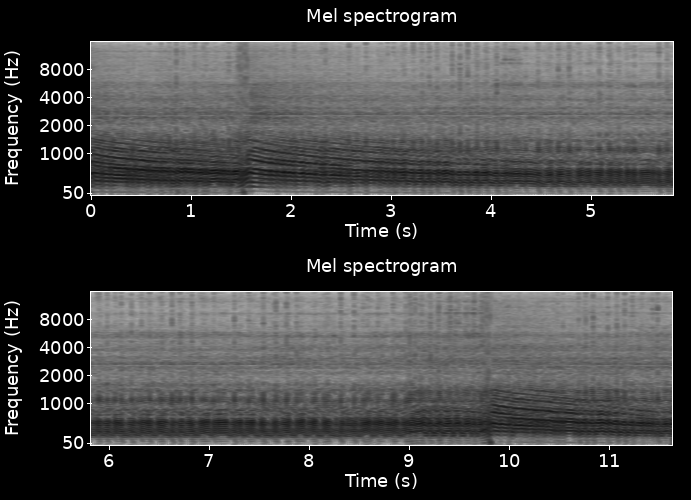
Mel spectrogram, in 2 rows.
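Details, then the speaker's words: Rebuilt McCulloch Super Pro 80 chainsaw, first start: screams at high revs, sagging then climbing in uneven surge; uneven running, suspected air leak. "sounds like we got air leak definitely sounds like she got an air leak but she does sound good yeah I'd say we have an air leak somewhere"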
